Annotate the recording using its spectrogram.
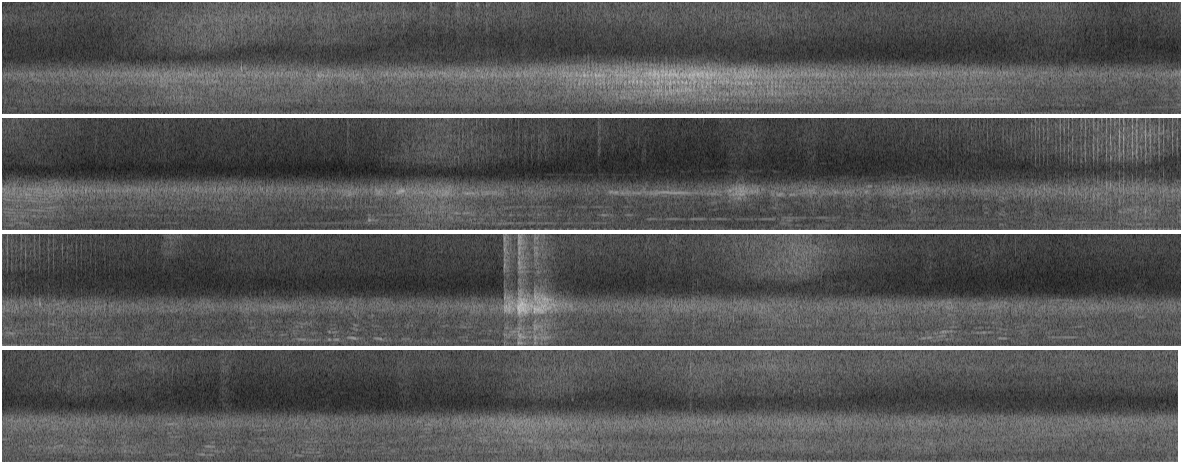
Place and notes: Minsheng Rd., Hsiao Liouciou Island - Walking in the street
Walking in the street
